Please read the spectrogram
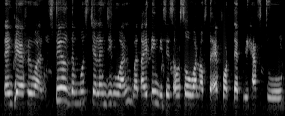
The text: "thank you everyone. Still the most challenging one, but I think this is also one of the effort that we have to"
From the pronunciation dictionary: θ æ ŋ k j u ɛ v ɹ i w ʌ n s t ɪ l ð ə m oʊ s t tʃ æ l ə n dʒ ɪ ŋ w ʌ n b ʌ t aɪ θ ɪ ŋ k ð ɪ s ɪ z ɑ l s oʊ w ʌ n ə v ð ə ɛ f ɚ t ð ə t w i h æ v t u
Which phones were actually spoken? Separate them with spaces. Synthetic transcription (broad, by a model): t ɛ ŋ k j u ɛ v ɹ i w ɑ n s t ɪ l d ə m oʊ s t tʃ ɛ l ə n dʒ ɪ ŋ w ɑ n b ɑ t aɪ t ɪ ŋ k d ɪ s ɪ s ɑ l s oʊ w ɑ n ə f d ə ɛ f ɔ t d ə t w i h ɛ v t u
